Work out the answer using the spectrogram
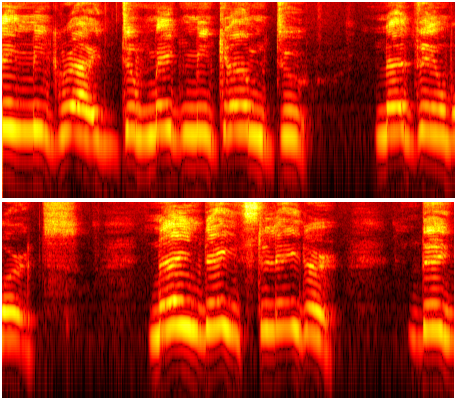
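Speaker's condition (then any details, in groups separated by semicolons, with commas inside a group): Cerebral palsy; no voice control, unusual voice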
